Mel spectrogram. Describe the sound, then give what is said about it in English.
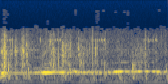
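A herd of cattle on the move, coming this way: scattered hoofbeats clatter irregularly beneath a steady, droning low call, continuous and fairly loud, with no one talking. “Cattle are coming this way. Pancho, hear the cattle, Cisco.”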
